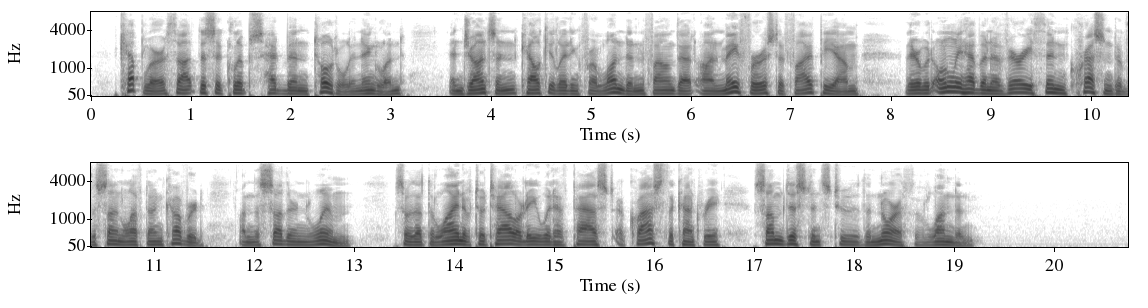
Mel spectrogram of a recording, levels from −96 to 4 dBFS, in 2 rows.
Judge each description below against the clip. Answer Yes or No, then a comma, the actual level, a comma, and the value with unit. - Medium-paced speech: Yes, average, 170 wpm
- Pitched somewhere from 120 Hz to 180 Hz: No, low, 110 Hz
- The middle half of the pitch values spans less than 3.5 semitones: No, average, 4.0 semitones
